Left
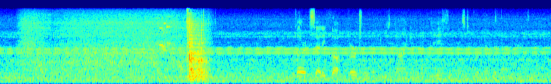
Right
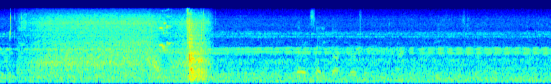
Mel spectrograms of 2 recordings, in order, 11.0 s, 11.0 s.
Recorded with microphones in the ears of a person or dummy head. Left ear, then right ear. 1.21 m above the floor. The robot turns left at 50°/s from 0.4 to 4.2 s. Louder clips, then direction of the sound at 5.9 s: Left 8 dB; 30° left (ahead or behind).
